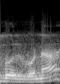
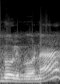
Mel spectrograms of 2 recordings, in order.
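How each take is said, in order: The two takes are said the same way.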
